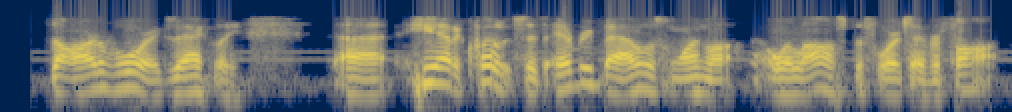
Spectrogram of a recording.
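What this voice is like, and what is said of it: Southern US accent, Tennessee. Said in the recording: “I'm from Tennessee, so sometimes my southern accent messes up people's names”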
